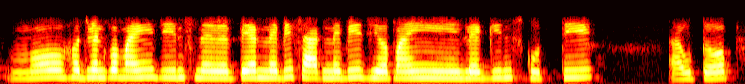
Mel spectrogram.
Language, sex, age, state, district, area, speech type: Odia, female, 45-60, Odisha, Mayurbhanj, rural, conversation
